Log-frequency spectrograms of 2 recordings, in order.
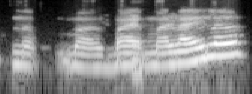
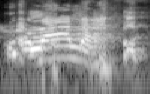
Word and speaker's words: Malala: I know the name, but I can't pronounce it. It's okay. Mallaya. Mallaya. Right. I got it right. Thank you. Malala.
